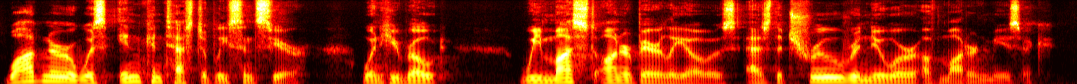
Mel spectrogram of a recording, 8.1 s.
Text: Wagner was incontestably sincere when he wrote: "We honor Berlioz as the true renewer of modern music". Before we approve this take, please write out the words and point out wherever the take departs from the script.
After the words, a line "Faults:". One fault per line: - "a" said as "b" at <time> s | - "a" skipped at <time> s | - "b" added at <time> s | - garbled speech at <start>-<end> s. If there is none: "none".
Wagner was incontestably sincere when he wrote: "We must honor Berlioz as the true renewer of modern music".
Faults:
- "must" added at 4.1 s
